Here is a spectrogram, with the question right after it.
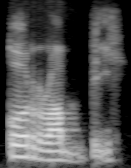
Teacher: নাও কোর রব্বি initially ছিল হচ্ছে কুল, এন্ড দেন রব্বি, লামার র সেম জায়গা থেকে, এর জন্য হচ্ছে দুইটা মার্জ হয়ে কোর রব্বি হয়ে গেল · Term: ইদগাম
